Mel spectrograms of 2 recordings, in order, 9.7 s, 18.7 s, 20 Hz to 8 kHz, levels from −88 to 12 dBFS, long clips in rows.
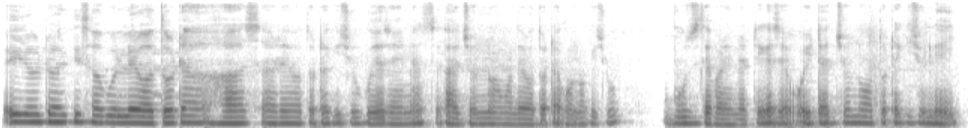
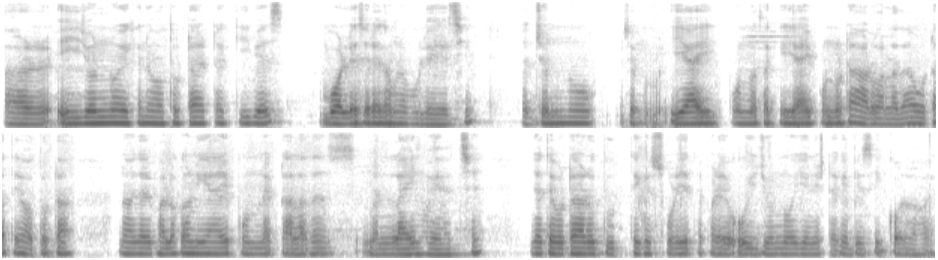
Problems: constant background noise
